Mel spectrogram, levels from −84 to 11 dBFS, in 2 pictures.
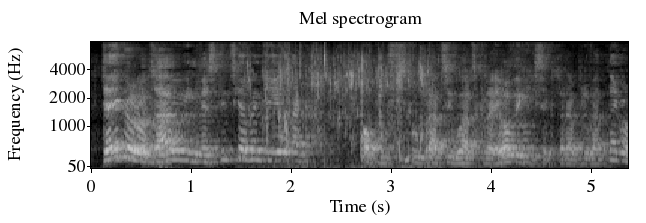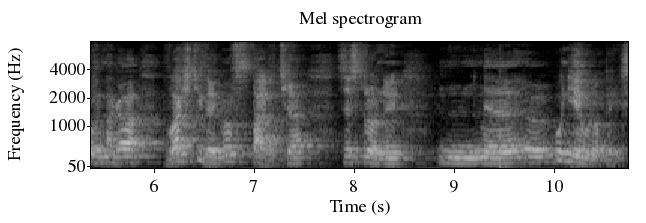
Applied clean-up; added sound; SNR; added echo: none; Splash, splatter; 9 dB; reverberation time 0.8 s.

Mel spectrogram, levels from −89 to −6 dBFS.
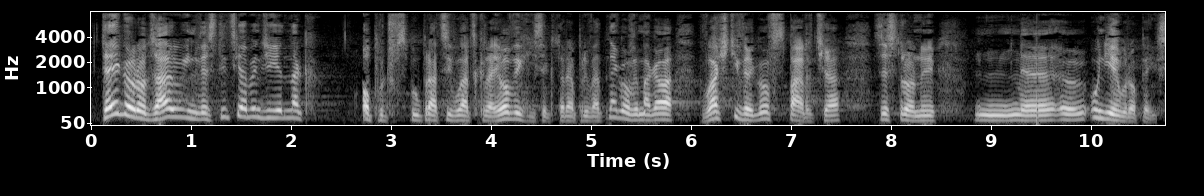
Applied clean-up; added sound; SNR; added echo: none; none; none; none.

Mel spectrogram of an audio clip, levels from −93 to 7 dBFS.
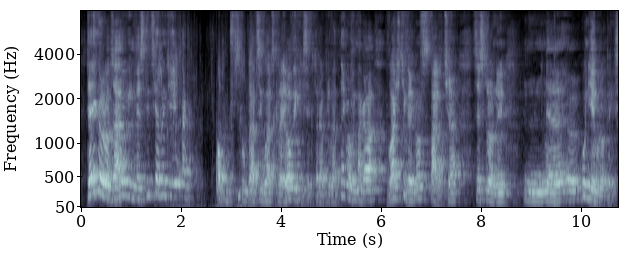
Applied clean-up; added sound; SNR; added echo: neural separator model SepFormer DNS4.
